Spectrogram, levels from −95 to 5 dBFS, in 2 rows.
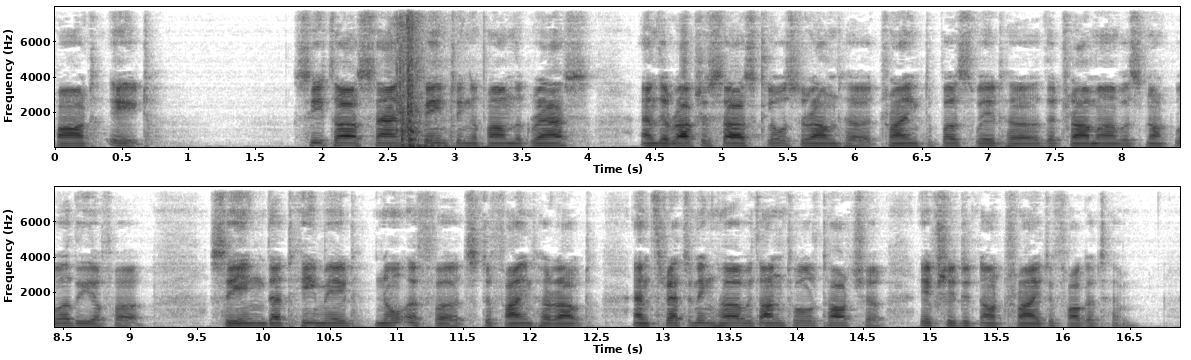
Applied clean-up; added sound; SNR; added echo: none; Telephone; 2 dB; reverberation time 0.2 s.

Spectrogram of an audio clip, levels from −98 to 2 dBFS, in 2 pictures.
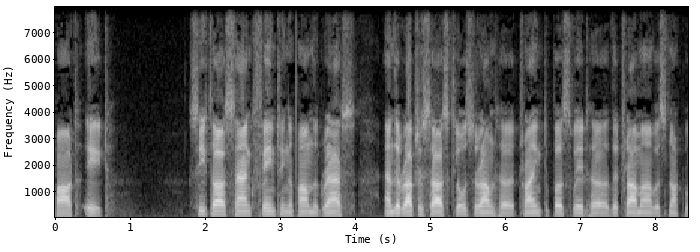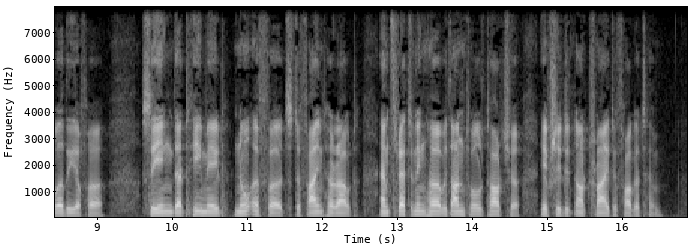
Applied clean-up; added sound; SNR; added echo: none; none; none; none.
